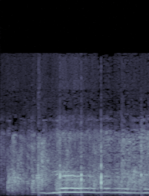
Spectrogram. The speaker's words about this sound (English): Yay! We got cheering too. Cheer. There we go.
